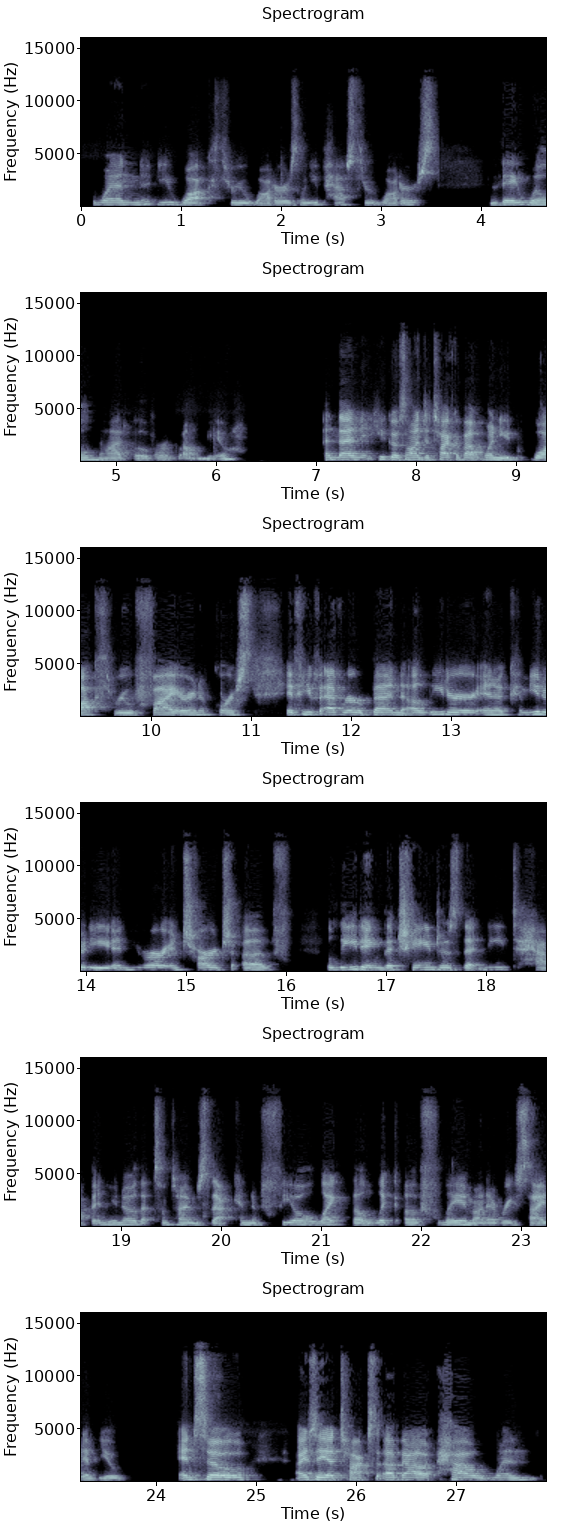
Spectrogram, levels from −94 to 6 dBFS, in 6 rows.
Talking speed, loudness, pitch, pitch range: 165 wpm, -23 LUFS, 175 Hz, 165-190 Hz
